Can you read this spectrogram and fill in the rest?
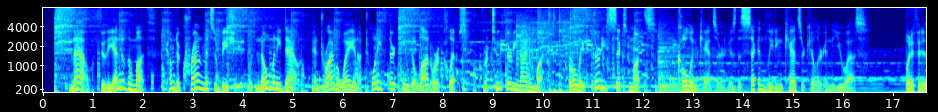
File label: commercial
